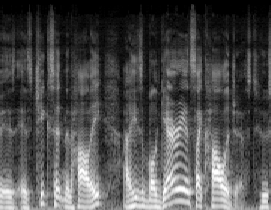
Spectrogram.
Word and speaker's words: Csíkszentmihályi: And yes, I believe that's pronounced Csíkszentmihályi.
